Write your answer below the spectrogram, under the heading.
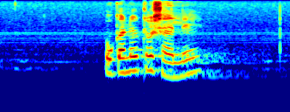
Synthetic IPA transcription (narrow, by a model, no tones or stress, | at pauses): ʊkʼanʊt͡ɬʼʊʃalɪ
